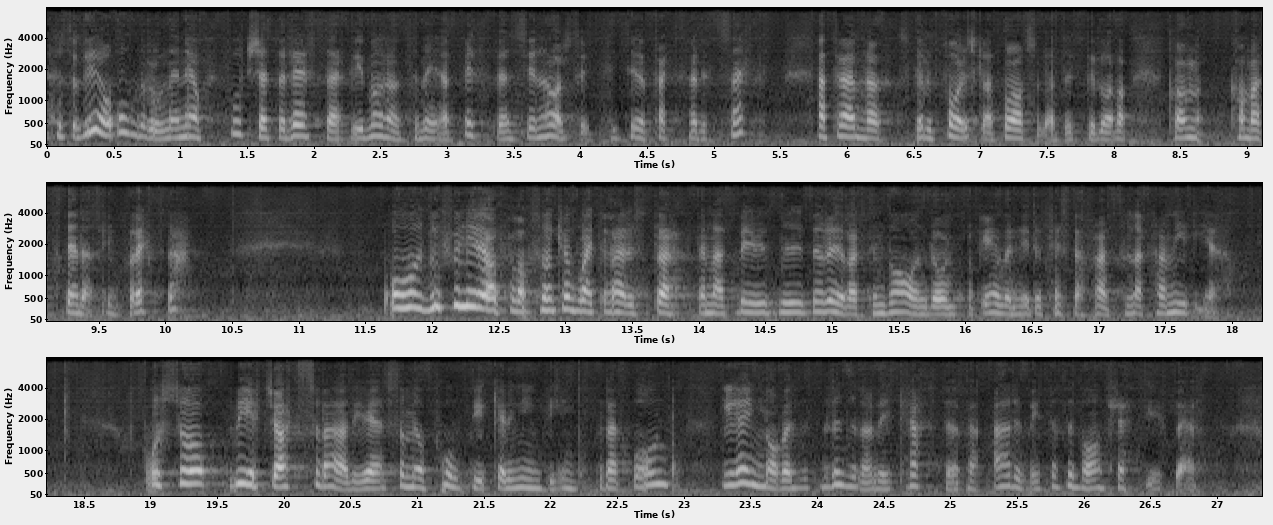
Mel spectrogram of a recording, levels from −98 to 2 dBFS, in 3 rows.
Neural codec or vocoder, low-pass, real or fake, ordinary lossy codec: codec, 16 kHz, 1 kbps, FunCodec, trained on LibriTTS, 50 frames a second; 7.2 kHz; fake; none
